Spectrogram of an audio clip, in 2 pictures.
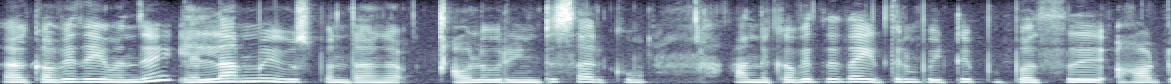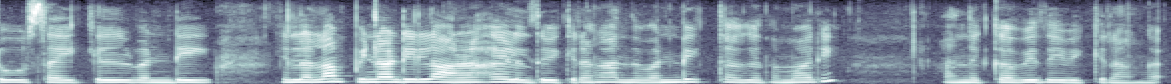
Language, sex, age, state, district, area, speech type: Tamil, female, 18-30, Tamil Nadu, Tirupattur, urban, spontaneous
